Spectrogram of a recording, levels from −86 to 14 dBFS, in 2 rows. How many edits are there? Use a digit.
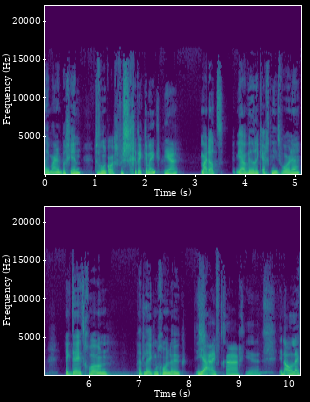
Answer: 2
